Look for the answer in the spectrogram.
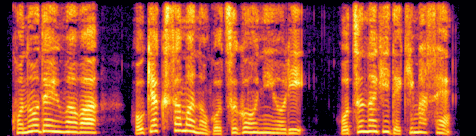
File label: reject msg, guidance; Kyocera BASIO4 KYV47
